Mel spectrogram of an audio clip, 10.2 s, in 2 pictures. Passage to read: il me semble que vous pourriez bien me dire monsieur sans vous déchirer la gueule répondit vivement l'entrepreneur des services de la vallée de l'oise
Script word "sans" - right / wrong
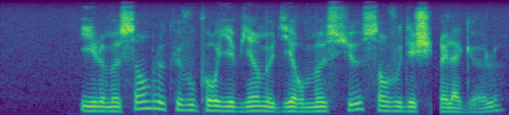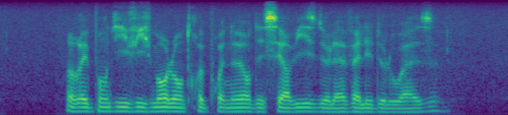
right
